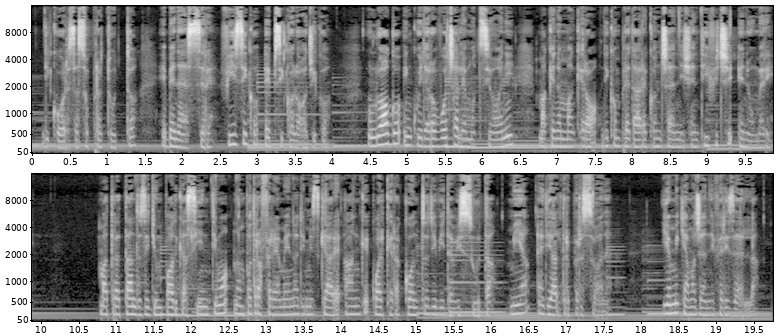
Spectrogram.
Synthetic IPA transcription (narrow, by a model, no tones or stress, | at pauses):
d̪ikorsasopɾat̪ːut̪ːo | ebenɛsːeɾefiːzikoepsikolɔːd͡ʒikounlwɔːɡoʔiŋkujd̪aɾɔvoːt͡ʃealːeːmot̪sːjoːnimak̟ːenːomːaŋkeɾɔ̰d̪ikomplet̪aːɾekont͡ʃɛnːiʃent̪iːfit͡ʃienːuːmeɾi | mat̪ːɾat̪ːand̪ozid̪iumpɔd̪kast̪int̪imonompot̪ɾʔɔfːaːɾeamːeːnod̪imiskjaːɾeʔaŋk̟ekwalk̟erakːont̪od̪iviːt̪avisːuːt̪amiːaed̪ːialt̪ɾepersoːne | iːomikʲjaːmod͡ʒanːifeɾizɛ̰lːa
